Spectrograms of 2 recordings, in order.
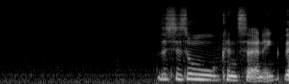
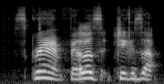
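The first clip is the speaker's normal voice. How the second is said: shooing; 4 semitones higher, 8 dB louder than usual. Acted. Shooing the bugs.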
